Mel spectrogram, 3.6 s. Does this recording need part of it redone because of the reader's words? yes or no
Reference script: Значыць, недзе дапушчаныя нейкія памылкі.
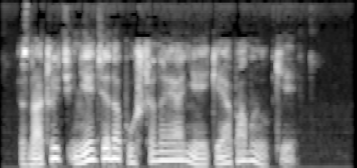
no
